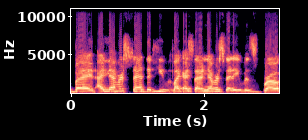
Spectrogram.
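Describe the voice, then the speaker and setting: A woman's plain, everyday voice, fairly high in pitch, with fairly even intonation at a moderate pace. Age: 40s. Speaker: former reality TV contestant. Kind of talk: casual interview.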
